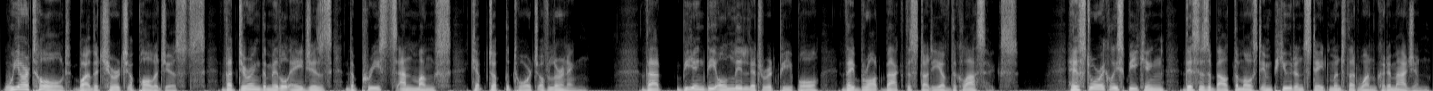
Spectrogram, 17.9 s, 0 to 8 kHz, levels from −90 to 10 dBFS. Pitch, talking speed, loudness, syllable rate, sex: 115 Hz, 165 wpm, -19 LUFS, 5.1 syllables/s, male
